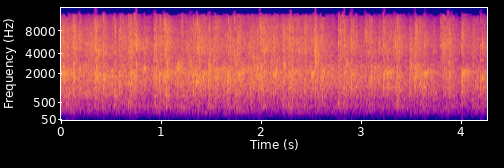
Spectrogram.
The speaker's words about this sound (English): Fantastic. Fantastic. Yeah, go and give him a round of applause.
